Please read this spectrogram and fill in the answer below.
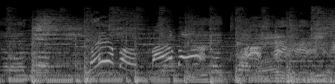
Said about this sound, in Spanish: Sí, está ahí el Pato Donald, tío. Claro, es que es la voz del Pato Donald.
